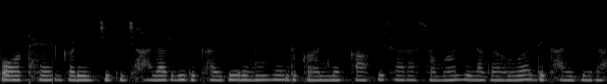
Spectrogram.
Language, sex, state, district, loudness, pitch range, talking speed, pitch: Hindi, female, Maharashtra, Pune, -44 LUFS, 195-210 Hz, 195 wpm, 200 Hz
